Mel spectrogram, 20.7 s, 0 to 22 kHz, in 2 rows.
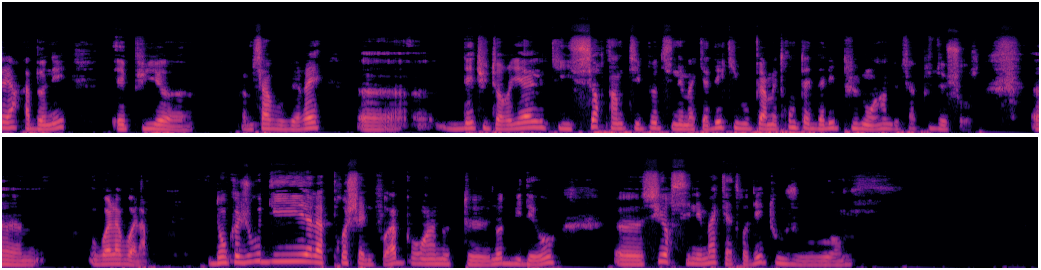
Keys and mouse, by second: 11.2 click.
